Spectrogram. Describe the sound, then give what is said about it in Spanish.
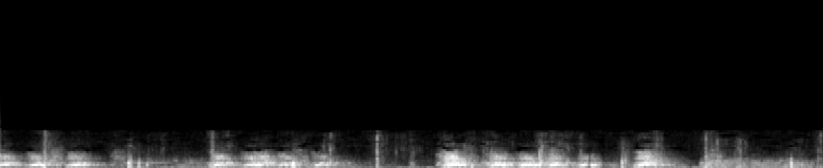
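Dogs bark and yip in many overlapping bursts, with a few whimpers, over a steady low rumble. The barking stays moderately loud throughout, near a village at the edge of a dry, cracked plain. “se oye el ladrar de los perros.”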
